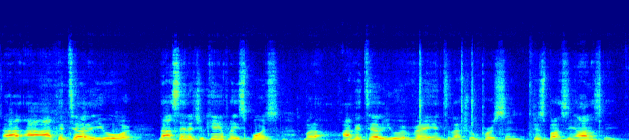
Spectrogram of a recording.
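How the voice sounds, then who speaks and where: A man's voice: sits high, fairly even intonation, fast, a little mellow. A man teaching a class, chatting with his students in a teasing way and dropping Arabic phrases into his speech. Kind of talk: classroom talk and lecture.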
